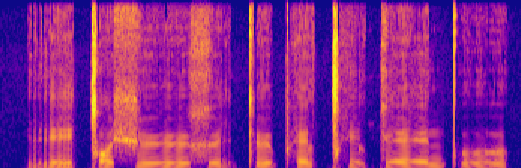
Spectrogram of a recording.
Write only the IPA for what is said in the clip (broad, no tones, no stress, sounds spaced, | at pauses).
r e ǀ ɔ ʃ øː x ø r tʼ ø pʰ ɛ l ǀʰ e l k ɛː n pʼ ʊː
